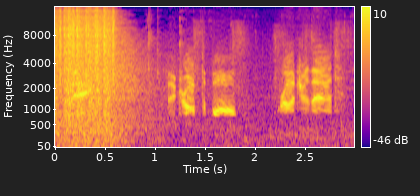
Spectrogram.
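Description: Rapid automatic gunfire in Counter-Strike: Global Offensive, a loud burst at the start followed by several shorter ringing shot bursts, with someone talking over the game.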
